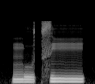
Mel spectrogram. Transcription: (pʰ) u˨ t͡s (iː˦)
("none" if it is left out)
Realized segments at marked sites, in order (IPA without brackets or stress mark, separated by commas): m, iː˦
